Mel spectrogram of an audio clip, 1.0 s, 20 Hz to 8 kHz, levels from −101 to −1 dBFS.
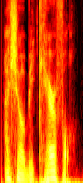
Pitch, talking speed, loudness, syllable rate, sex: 95 Hz, 230 wpm, -17 LUFS, 6.6 syllables/s, male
